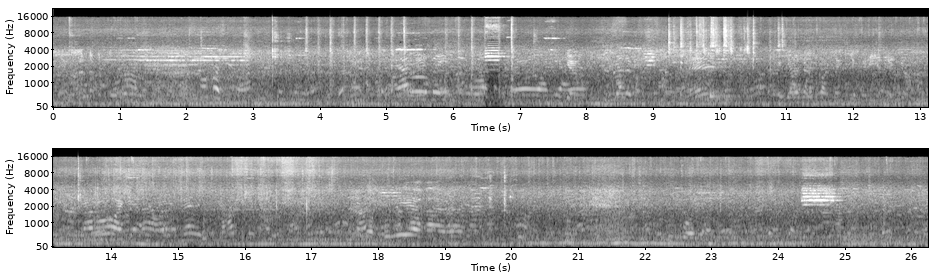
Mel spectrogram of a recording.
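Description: Busy street ambience: steady traffic noise with car horns sounding now and then, and people talking in the background. Short clicks and scrapes from a metal spatula working egg on a steel griddle.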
